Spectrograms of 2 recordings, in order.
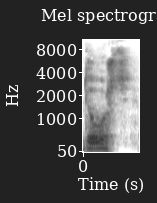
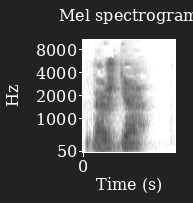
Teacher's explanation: Зубной звонкий «Д» здесь то твердый, то мягкий, а «Ж» вполне себе твердый.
